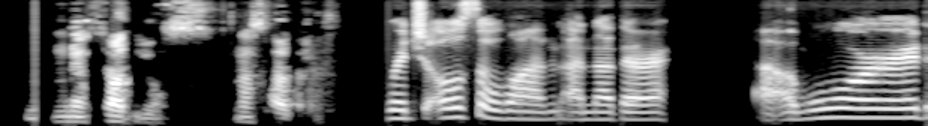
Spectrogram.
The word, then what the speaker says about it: Nosotros: And I listened to the album Nosotros, which also, am I pronouncing correctly? Nosotros? Nosotros.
